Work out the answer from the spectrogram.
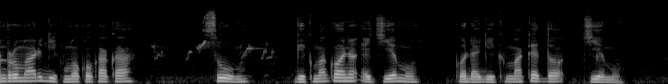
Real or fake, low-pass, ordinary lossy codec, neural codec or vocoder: real; 19.8 kHz; none; none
